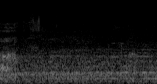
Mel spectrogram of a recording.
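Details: Wild honey bee swarm hanging from a tree branch, being collected into a five-frame nuc box; a dense, steady droning hum of many wings fills the air, with faint voices in the background.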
